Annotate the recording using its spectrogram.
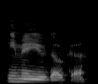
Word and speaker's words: Ime Udoka: Rockets, Imeduka. Say it right, right? – Ime Udoka. – Ime Udoka. I'm sorry about that.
